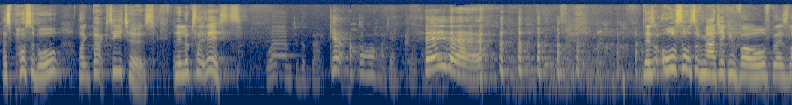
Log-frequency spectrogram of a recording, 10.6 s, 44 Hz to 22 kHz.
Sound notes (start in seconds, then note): 3.6 computer Voice; 6.0 laughs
